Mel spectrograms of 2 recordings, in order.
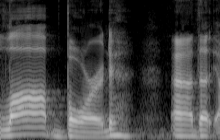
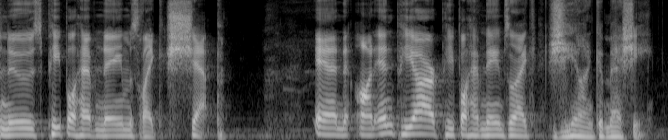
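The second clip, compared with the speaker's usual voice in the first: plain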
